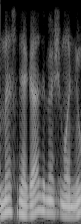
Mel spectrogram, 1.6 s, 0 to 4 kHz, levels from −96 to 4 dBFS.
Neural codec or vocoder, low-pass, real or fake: codec, 16 kHz in and 24 kHz out, 0.9 kbps, LongCat-Audio-Codec, four codebook decoder; 3.6 kHz; fake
